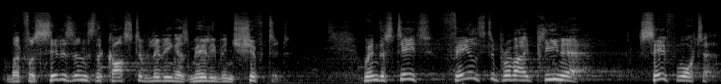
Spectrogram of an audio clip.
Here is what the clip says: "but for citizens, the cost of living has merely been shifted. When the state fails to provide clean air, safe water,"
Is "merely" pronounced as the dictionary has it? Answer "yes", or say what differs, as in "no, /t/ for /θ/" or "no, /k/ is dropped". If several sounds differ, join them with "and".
yes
